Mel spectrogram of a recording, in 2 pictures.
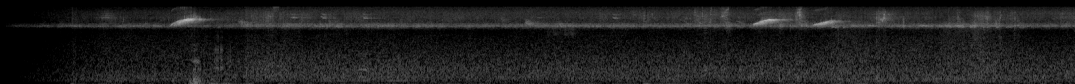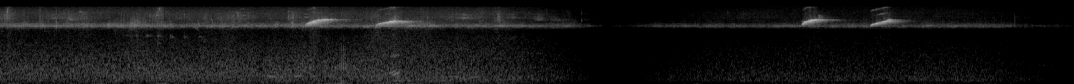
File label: Picumnus lafresnayi, calls; S. America; Eastern Lowlands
